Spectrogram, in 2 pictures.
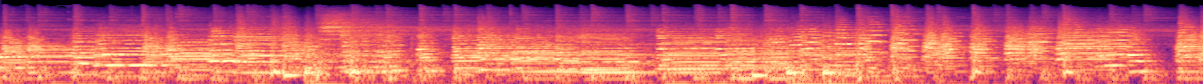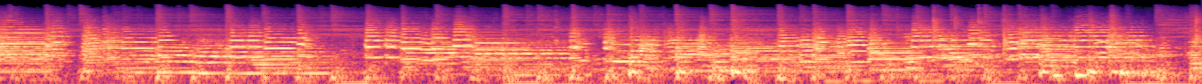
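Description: Big band playing jazz live: saxophones, trombones and trumpets sounding together as a full ensemble, with a few short breaks between phrases.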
